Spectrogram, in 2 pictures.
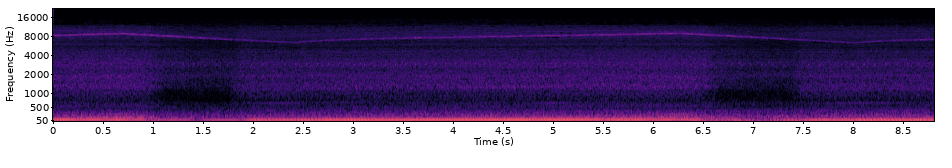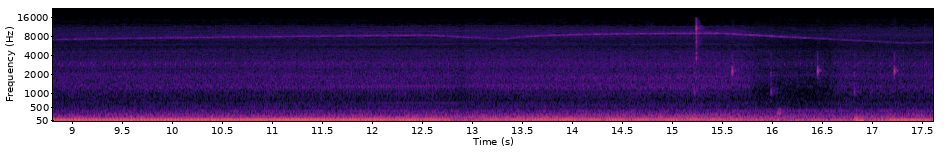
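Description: A truck engine briefly drops off during gear changes.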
